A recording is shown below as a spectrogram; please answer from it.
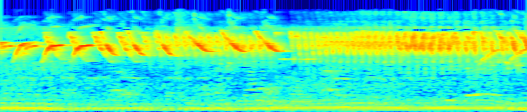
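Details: Canary song used as a lure for other canaries: a series of clear swooping downslurred whistles, then a long rapid high rattle-like trill, with a low hum behind.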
